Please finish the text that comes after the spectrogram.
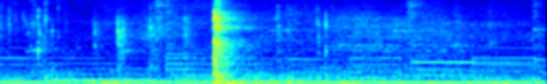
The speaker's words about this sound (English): Well, since I'm the one in the party who's responsible for toasts, how about we raise our glasses one more time to the unknown?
